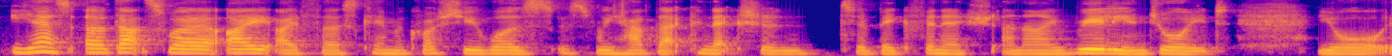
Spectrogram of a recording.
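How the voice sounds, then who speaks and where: A woman hosting an interview, asking questions in a conversational style. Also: low voice. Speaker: interviewer, host.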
